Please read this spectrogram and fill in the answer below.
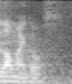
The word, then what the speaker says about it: Lorne Michaels: You said Lorne Michaels.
